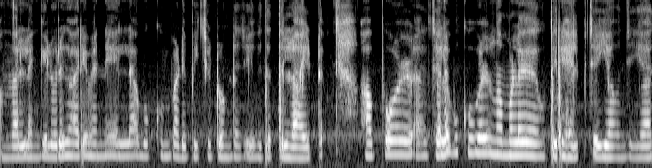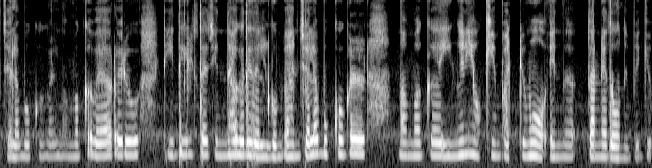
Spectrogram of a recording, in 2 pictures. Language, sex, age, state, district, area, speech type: Malayalam, female, 18-30, Kerala, Palakkad, urban, spontaneous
